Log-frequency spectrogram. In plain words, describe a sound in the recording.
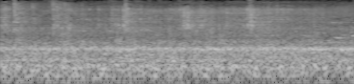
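Metal clanks sharply now and then.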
